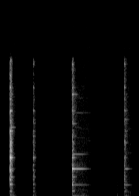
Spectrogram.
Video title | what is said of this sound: Keris Andalan, Peksi Gapit Empu Jigja Mojopahit, 🔥 ngeri wingitnya | sentilannya itu tingnya itu dia agak beratnya itu bukan karena kurangnya matang dari pusaka ini, namun dari segi bahan bajanya itu lebih banyak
